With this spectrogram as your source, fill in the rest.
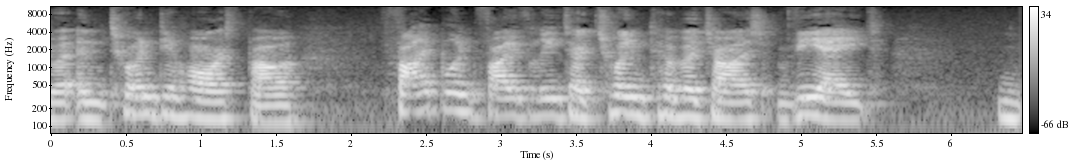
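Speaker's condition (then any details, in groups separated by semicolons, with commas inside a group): Cerebral palsy with stammer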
